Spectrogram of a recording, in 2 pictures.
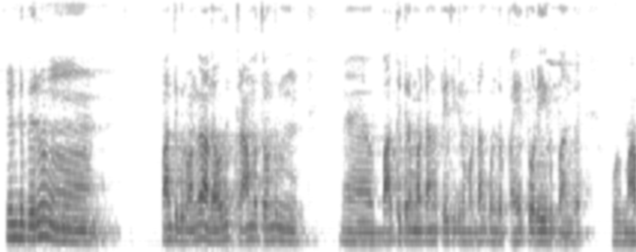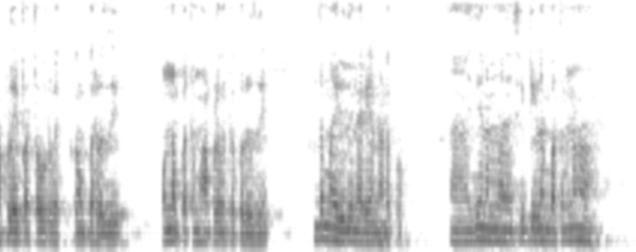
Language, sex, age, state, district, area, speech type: Tamil, male, 18-30, Tamil Nadu, Tiruppur, rural, spontaneous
